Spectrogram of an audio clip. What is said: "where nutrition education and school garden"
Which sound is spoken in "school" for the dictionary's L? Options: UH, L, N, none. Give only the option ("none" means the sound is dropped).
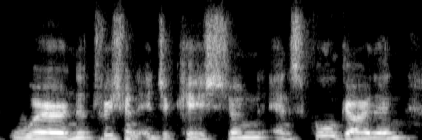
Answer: L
